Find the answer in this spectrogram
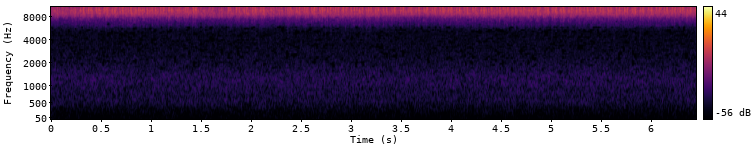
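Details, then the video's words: Insects heard at night producing an unbroken high shrill drone with a slight pulsing shimmer, steady loudness, and a light hissing background. "night insect sounds"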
